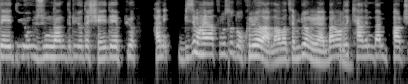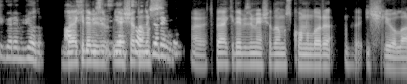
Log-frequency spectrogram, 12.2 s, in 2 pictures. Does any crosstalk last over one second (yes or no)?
yes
